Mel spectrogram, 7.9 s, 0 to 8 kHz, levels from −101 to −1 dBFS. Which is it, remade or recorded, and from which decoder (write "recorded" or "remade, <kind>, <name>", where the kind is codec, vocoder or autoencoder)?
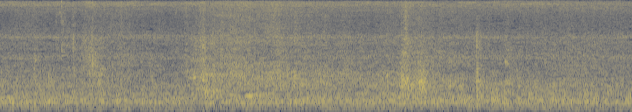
recorded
